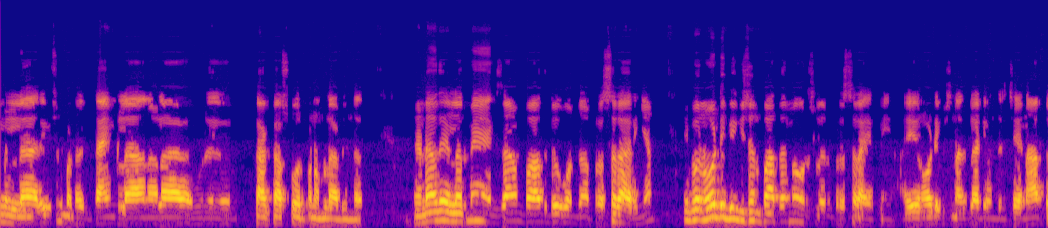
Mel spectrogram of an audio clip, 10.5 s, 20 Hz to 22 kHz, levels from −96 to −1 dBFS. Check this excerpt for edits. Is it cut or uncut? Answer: uncut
